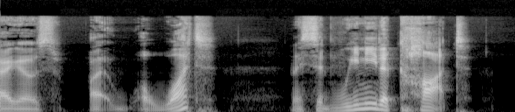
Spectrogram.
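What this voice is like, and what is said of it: Usual voice. Nothing is said of it.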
